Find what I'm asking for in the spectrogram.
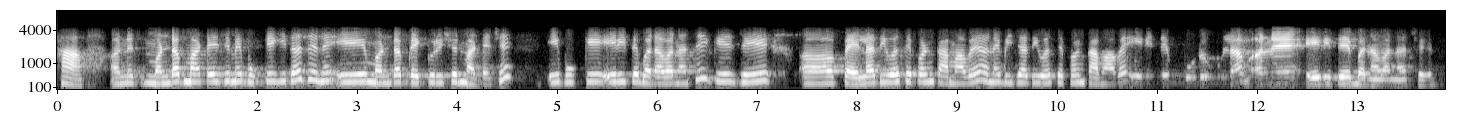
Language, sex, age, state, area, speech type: Gujarati, female, 30-45, Gujarat, urban, conversation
